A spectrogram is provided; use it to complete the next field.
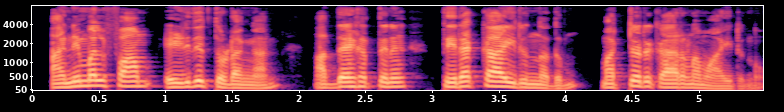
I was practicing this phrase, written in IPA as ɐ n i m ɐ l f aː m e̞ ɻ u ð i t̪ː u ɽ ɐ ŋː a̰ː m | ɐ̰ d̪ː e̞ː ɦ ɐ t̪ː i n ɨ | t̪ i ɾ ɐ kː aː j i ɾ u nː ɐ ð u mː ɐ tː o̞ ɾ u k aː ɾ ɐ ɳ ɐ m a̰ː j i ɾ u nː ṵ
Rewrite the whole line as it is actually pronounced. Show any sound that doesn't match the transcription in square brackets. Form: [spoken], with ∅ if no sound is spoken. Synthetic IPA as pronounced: ɐ n i m ɐ l f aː m e̞ ɻ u ð i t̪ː u ɽ ɐ ŋː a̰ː [n] | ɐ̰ d̪ː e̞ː ɦ ɐ t̪ː i n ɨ | t̪ i ɾ ɐ kː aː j i ɾ u nː ɐ ð u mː ɐ tː o̞ ɾ u k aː ɾ ɐ ɳ ɐ m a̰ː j i ɾ u nː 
